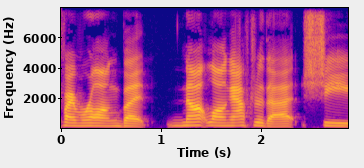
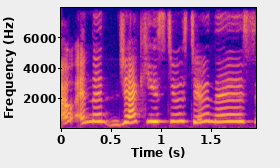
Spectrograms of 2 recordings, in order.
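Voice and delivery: mocking know-it-all voice, higher pitch. Describing a character on a walking tour: imitating a know-it-all tourist. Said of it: "That was a good impression".

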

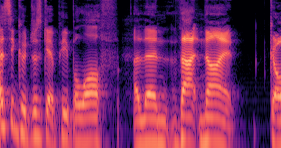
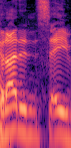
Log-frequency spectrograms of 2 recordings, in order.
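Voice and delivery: normal talking voice

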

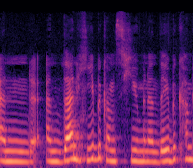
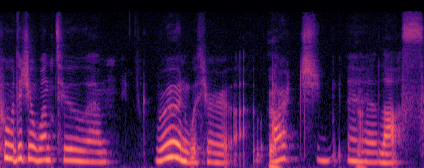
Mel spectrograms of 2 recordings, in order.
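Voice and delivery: put-on very soft, gentle, enduring voice; 3 dB quieter than usual. Retelling how an actor delivered a line in the play: very soft, enduring voice. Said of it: "in a very soft, enduring voice".

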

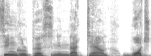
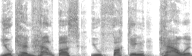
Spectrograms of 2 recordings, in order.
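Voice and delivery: high, pitched-up calling out, drifting farther away; 5 semitones higher than usual. In a game, a player's character calls out while floating away; calling out. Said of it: "I want to start calling out".

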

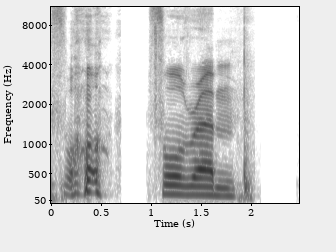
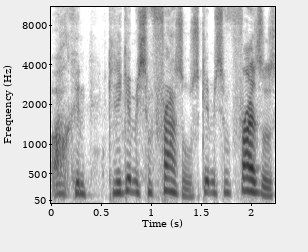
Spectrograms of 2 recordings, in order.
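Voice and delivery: put-on kid voice; 3 dB quieter than usual. Imagining a kid asking a parent at the shop: imitating a kid asking. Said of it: "your kid's like".

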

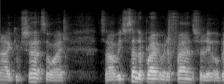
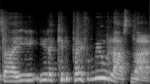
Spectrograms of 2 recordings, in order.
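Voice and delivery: put-on high little kid's voice; 8 semitones higher, 4 dB quieter than usual. Recalling young kids coming up to him, imitating a kid's accent. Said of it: "good little really accent".

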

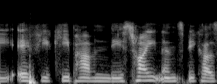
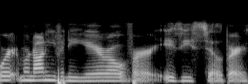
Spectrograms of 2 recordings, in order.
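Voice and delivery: ordinary delivery

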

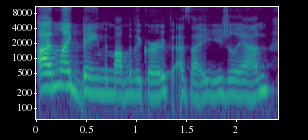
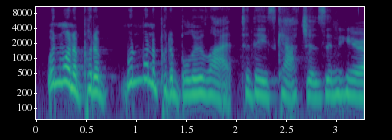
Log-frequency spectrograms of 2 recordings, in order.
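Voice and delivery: ordinary talk, nothing marked

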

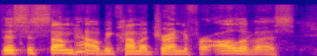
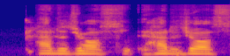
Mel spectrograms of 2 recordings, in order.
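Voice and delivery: soft, lightly put-on, fake British accent; 3 semitones lower, 7 dB quieter than usual. Imitating a man's morning greeting to the group: put-on British accent. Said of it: "I can't do British and say y'all".

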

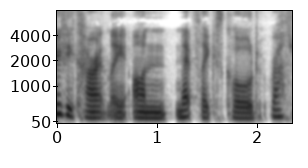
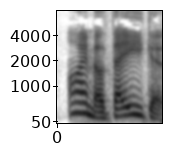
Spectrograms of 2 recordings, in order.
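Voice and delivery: bad, botched, unplaceable attempt at Australian accent; 2 semitones higher than usual. Giving a preview of what she says, imitating her unidentified accent. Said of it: "to give you a slight preview of what she says".

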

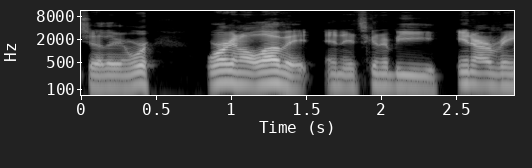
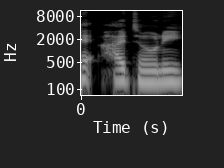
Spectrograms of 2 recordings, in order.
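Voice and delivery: put-on, suddenly sweet, cheery, friendly tone; 4 semitones higher, 8 dB quieter than usual. Retelling a wrestling skit where the other man opens the door: imitating MJF being suddenly nice. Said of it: "He's all nice suddenly".

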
